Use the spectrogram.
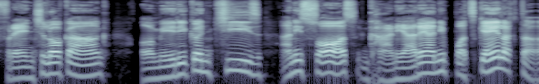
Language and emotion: Goan Konkani, disgusted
